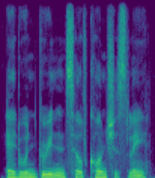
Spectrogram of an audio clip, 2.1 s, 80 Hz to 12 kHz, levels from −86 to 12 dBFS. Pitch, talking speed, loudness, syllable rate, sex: 170 Hz, 115 wpm, -15 LUFS, 4.4 syllables/s, female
